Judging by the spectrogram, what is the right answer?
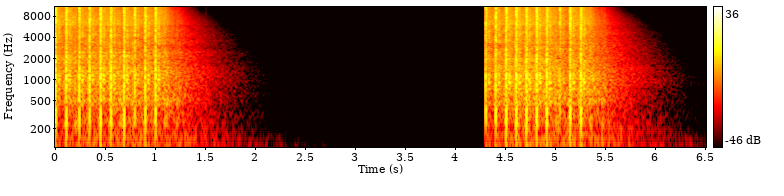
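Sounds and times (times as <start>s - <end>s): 
AK5 7.62mm rifle firing long bursts in a large hall: 0.0s - 1.6s, 4.3s - 5.9s.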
